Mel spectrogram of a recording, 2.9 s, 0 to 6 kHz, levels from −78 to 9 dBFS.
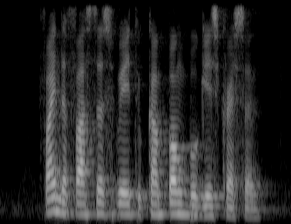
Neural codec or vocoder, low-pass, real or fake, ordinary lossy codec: none; 5.4 kHz; real; none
